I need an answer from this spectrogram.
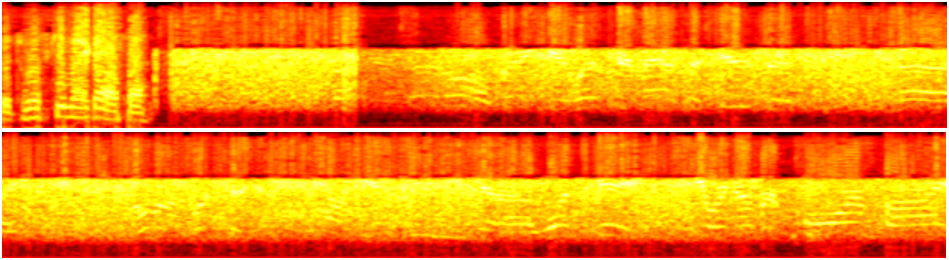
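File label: lower sideband 7MHz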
